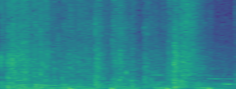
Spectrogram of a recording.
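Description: Wrapping paper being torn and crumpled off a gift box, in rustling bursts at the start and again near the end, over background music with a steady beat.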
